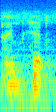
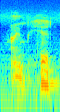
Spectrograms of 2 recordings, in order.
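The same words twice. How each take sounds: The two takes are said the same way.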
